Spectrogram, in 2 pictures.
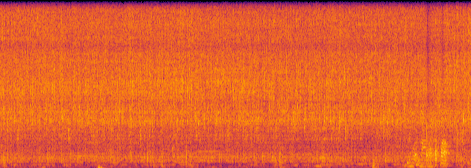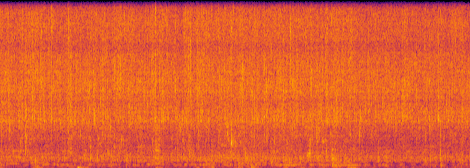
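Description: Chicken pieces deep-frying in a large wok of oil: a steady, dense sizzling hiss with scattered small crackles.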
